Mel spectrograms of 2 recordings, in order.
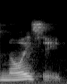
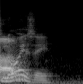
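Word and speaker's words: Neuse: Baseball Reference does say it's pronounced Noisy, but we've seen some of the perils of that before. – I think it's Noisy, which is fun.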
